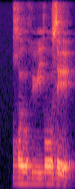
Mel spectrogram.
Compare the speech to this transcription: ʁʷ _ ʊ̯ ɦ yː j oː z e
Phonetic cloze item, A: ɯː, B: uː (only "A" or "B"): A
